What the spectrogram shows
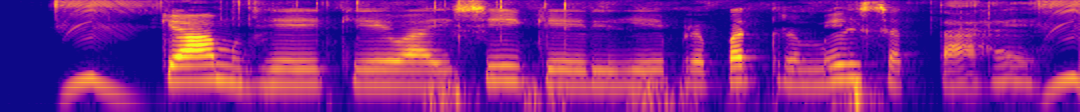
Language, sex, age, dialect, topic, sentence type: Hindi, female, 18-24, Awadhi Bundeli, banking, question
